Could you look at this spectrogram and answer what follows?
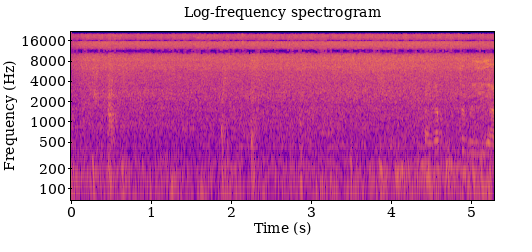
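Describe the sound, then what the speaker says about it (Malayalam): Heavy rain pours with thunder outside a train running from Ernakulam to Velankanni near Kottarakkara, a dense, steady roar that holds level throughout with low rumbling underneath. "മഴ, നേരത്തെ പറഞ്ഞ പോലെ തന്നെ മഴയും കിട്ടി."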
